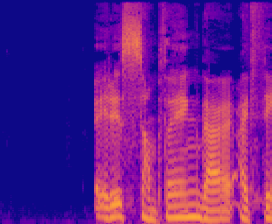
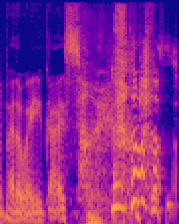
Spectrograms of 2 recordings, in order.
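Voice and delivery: laughing; 10 semitones higher than usual. Real, not acted. Laughing at own aside.

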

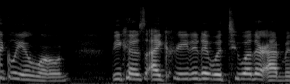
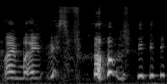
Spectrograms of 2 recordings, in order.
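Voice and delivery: laughing; 5 semitones higher, slower than usual. Retold or imitated. Mocking repeat of waifu line.

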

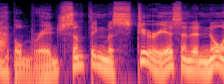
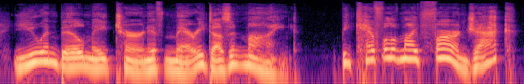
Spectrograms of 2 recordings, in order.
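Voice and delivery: fond mother; 5 semitones higher than usual. A narrator's reading. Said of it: "the woman's voice went on".

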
